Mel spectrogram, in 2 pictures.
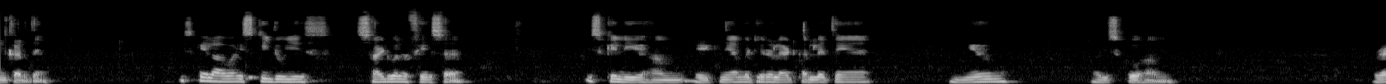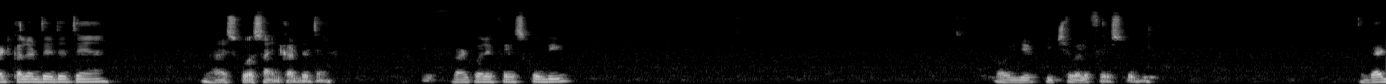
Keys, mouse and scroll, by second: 1.7 middle click, 18.3 click, 18.3 middle click, 21.6-23.4 middle drag.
